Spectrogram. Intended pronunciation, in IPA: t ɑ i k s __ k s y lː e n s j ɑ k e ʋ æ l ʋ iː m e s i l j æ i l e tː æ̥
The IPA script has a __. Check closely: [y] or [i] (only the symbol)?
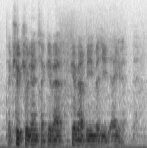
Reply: y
